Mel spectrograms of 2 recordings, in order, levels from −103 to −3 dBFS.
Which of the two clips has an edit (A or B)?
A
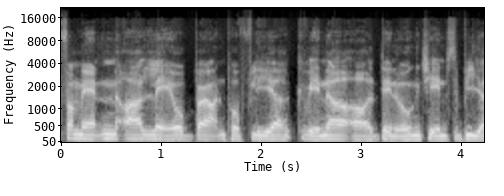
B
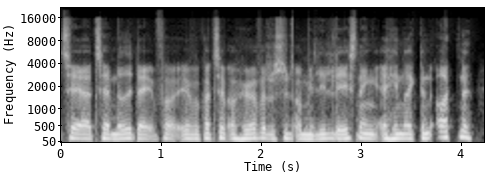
B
